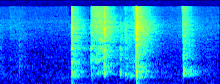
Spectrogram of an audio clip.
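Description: Stamping tools being handled and set down on a tabletop: four short, light clicks and knocks, the first about two-thirds of a second in.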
